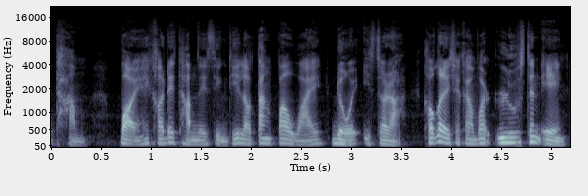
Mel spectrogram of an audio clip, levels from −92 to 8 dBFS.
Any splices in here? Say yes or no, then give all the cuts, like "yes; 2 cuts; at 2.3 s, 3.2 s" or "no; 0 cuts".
yes; 1 cut; at 2.8 s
